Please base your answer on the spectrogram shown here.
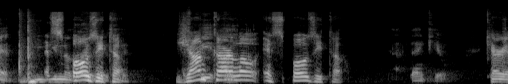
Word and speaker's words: Esposito: Esposito.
